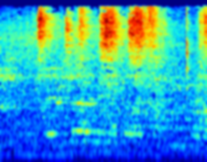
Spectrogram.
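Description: Busy coffee-shop background: indistinct voices and light clatter of dishes over a steady hiss of room noise.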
